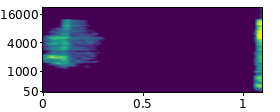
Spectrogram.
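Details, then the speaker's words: Single brief, airy, non-productive dry cough from an adult recovering from a recent illness with lingering nasal symptoms. "I have a wicked dry cough, so you might hear that some today."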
